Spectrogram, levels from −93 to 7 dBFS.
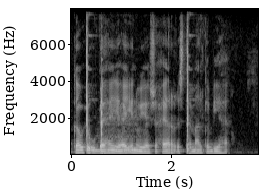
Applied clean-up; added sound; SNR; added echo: none; Shatter + Tap / Hammer; 6 dB; none.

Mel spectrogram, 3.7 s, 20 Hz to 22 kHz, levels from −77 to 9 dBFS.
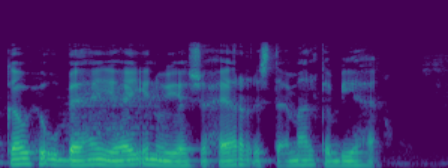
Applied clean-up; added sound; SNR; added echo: none; none; none; none.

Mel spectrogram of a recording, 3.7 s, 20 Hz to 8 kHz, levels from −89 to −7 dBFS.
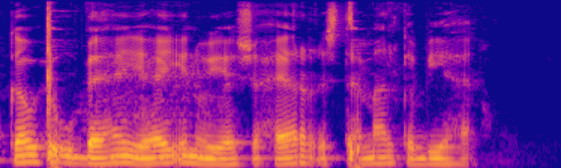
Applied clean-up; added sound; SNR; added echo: neural mask model Resemble Enhance denoiser.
